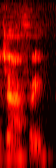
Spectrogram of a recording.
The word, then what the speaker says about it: Joffrey: doing we're doing it am i pronouncing your first name right joffrey yes you did it wonderfully joffrey okay got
